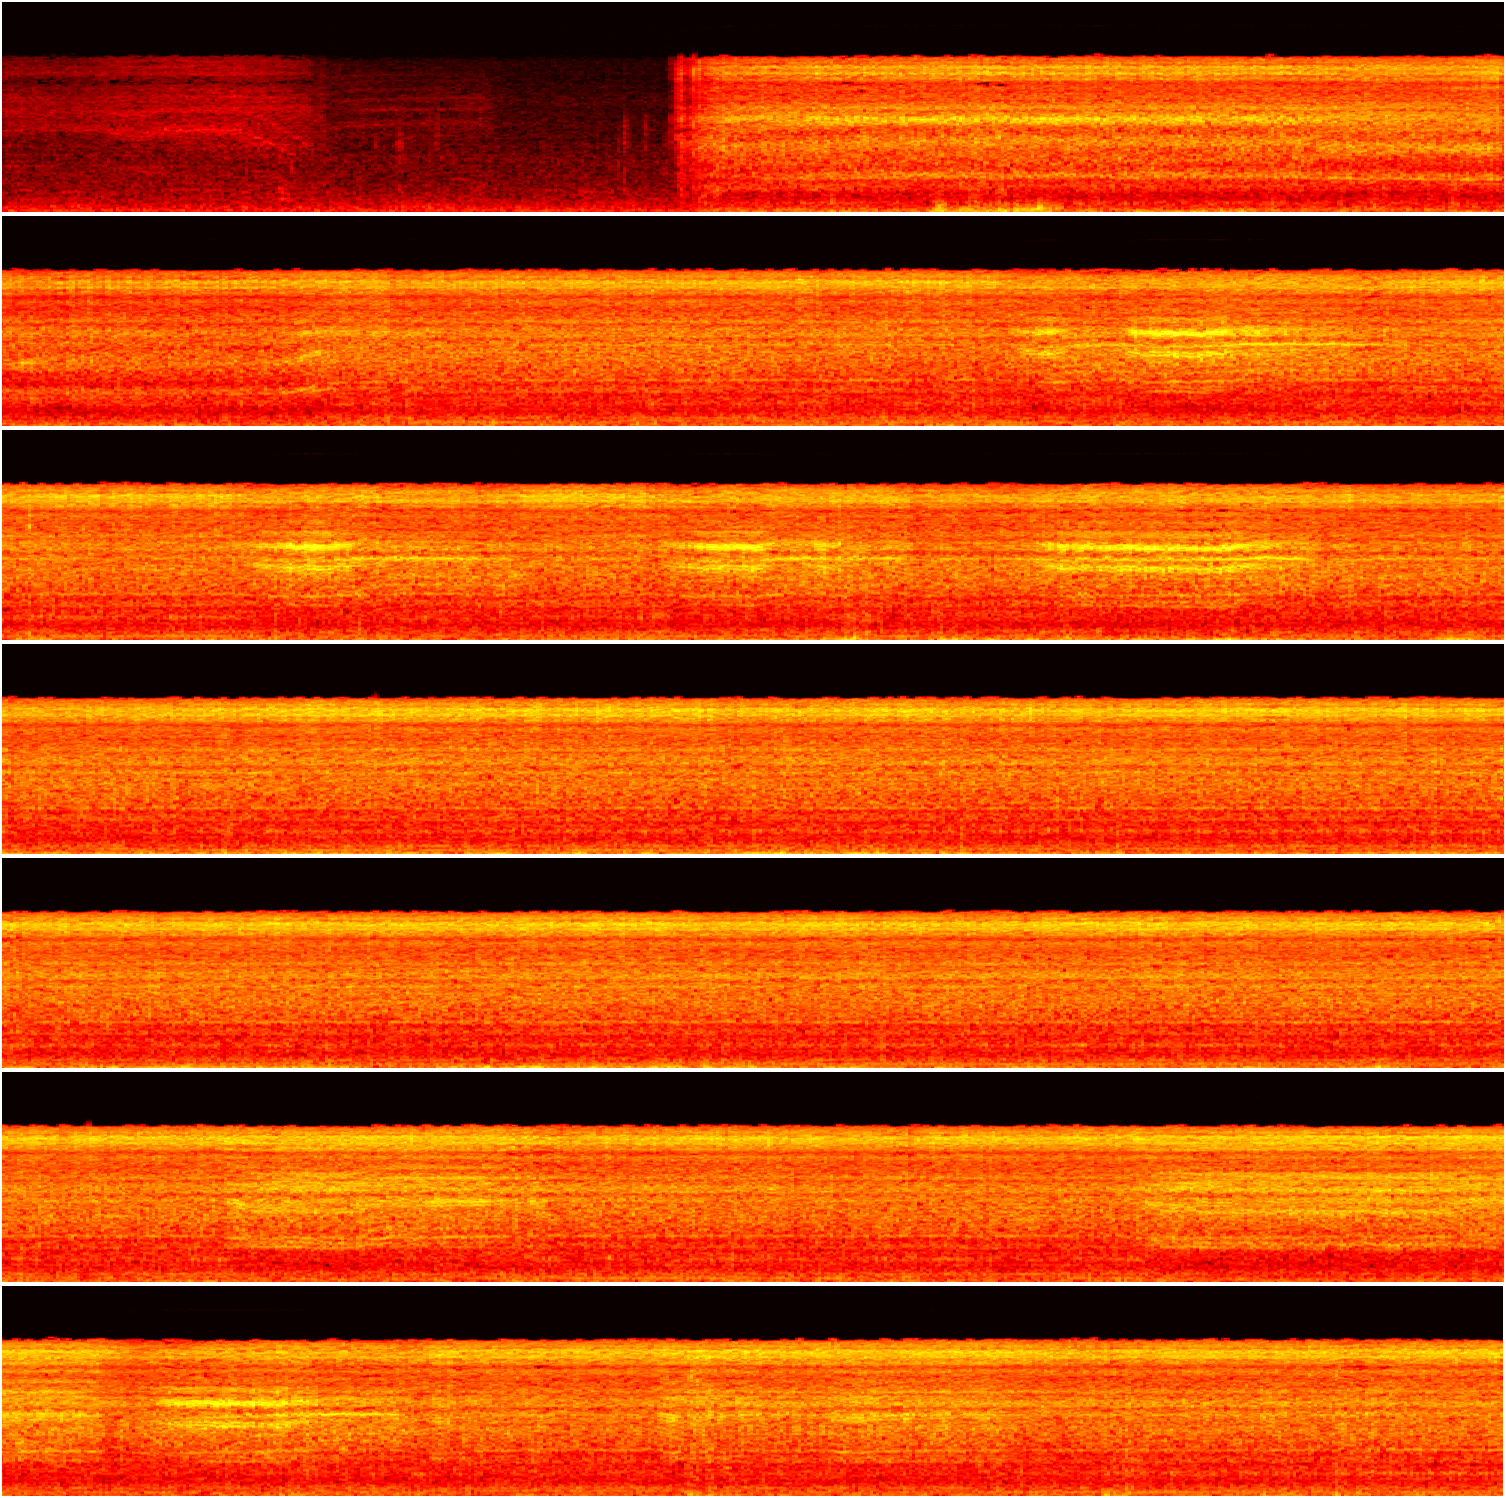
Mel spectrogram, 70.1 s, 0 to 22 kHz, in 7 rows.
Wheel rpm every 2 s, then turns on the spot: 0, 0, 70, 160, 160, 160, 210, 230, 230, 230, 230, 230, 220, 230, 220, 230, 230, 230, 230, 230, 230, 240, 230, 230, 230, 230, 220, 230, 230, 210, 220, 220, 230, 230, 230.
none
